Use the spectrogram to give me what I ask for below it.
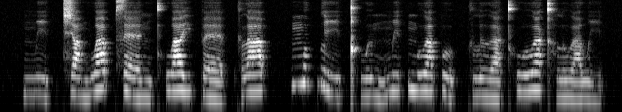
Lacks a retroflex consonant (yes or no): yes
